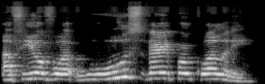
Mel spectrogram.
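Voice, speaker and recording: A woman hosting a casual livestream while losing her voice, rambling and often clearing her throat. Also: fairly high pitch, moderate pace. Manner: chatty, reads viewer comments aloud. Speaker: livestream host.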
